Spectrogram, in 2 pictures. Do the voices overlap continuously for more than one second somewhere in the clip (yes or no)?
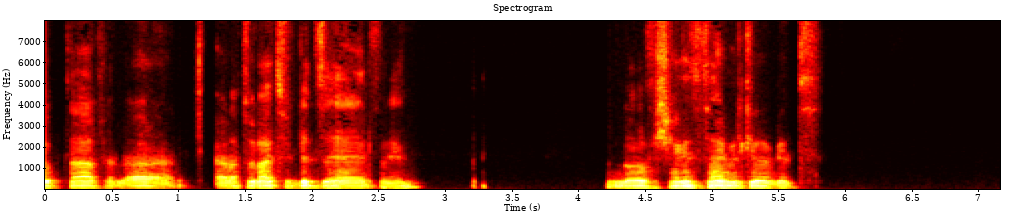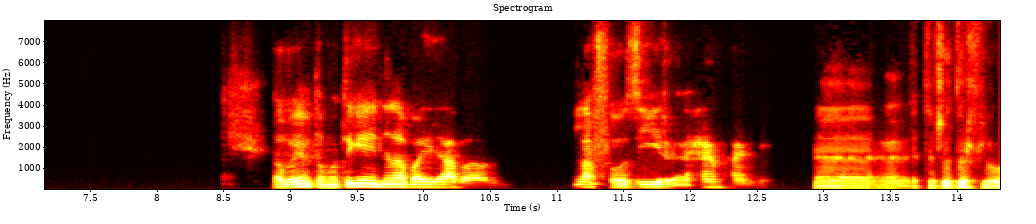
no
